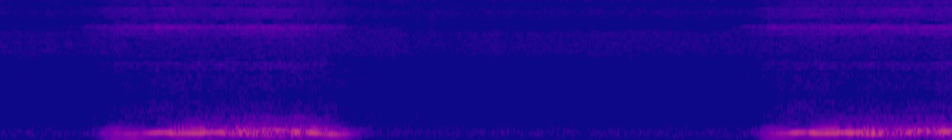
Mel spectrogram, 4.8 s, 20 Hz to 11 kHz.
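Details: Two Korean girls sleeping in the same bed; loud, rough, low rattling snores on each breath, about three seconds apart, roughly 18 to 20 breaths a minute, with quiet pauses; snoring.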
